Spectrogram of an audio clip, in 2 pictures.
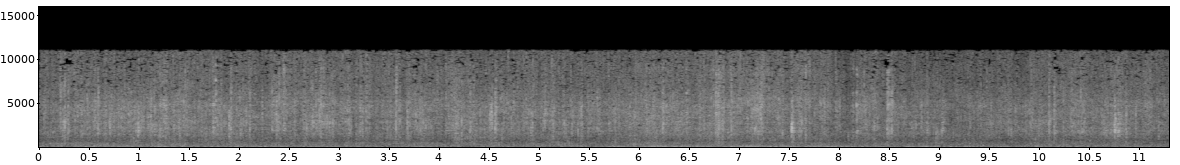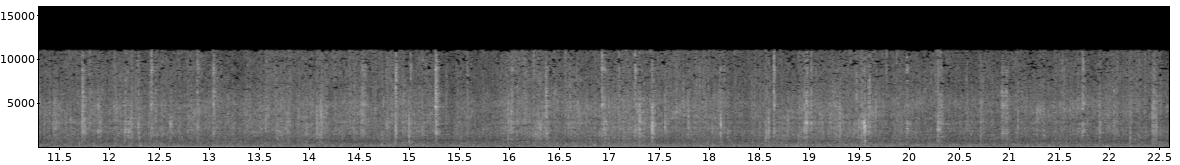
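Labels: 0.0s A bicycle rattles on a wet road. 22.6s
0.0s Soft air flow. 22.6s

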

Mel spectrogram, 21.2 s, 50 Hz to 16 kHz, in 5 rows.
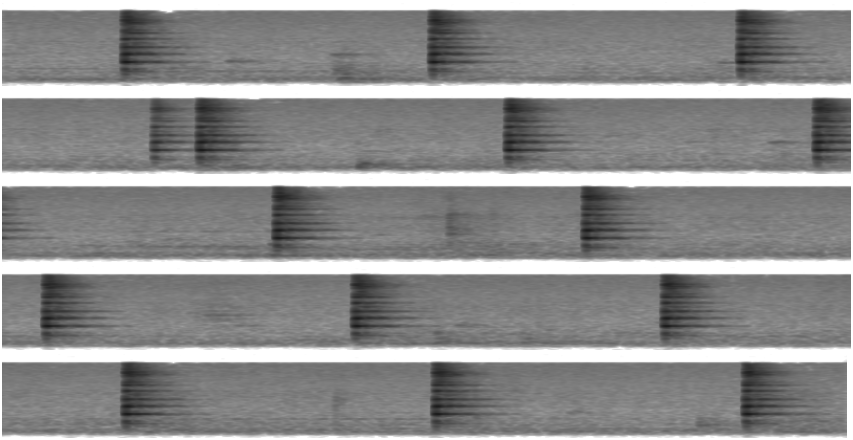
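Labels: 0.6s Water drips repeatedly from a tap. 21.2s
1.6s Water drips once. 2.8s

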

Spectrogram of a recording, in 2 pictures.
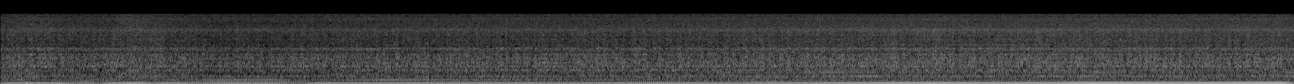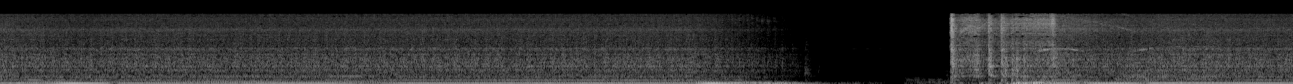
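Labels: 0.0s Car engine running. 20.8s
22.4s A car engine starts. 23.5s
23.7s Car engine running. 25.9s

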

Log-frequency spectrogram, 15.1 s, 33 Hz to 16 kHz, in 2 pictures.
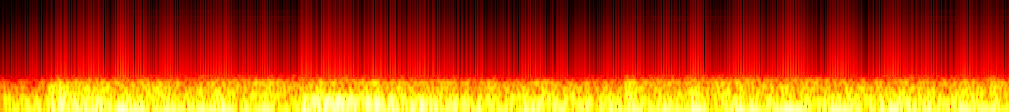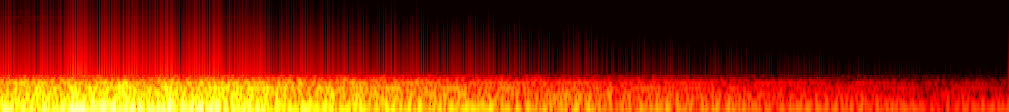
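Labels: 0.0s Gentle rumbling thunder with soft lightning strikes creating an atmospheric weather ambiance. 2.2s
2.3s Deep, rolling thunder and distant lightning strikes create an intense weather atmosphere. 4.0s
4.0s Gentle rumbling thunder with soft lightning strikes creating an atmospheric weather ambiance. 8.0s
8.1s Deep, rolling thunder and distant lightning strikes create an intense weather atmosphere. 15.1s

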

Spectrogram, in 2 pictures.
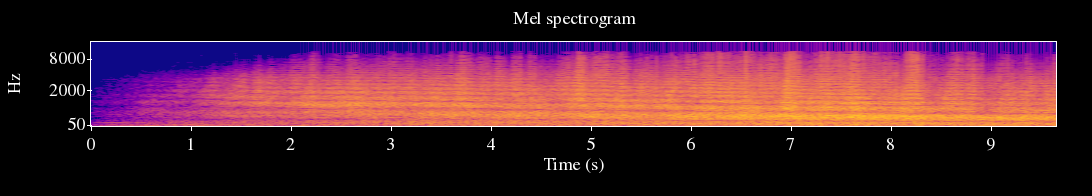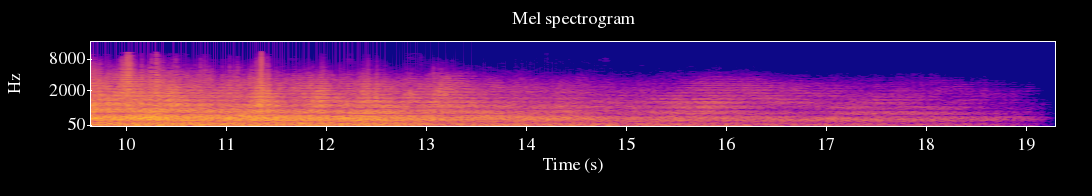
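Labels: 0.7s A jet engine roars overhead and fades slowly with a Doppler shift as it passes by. 19.3s

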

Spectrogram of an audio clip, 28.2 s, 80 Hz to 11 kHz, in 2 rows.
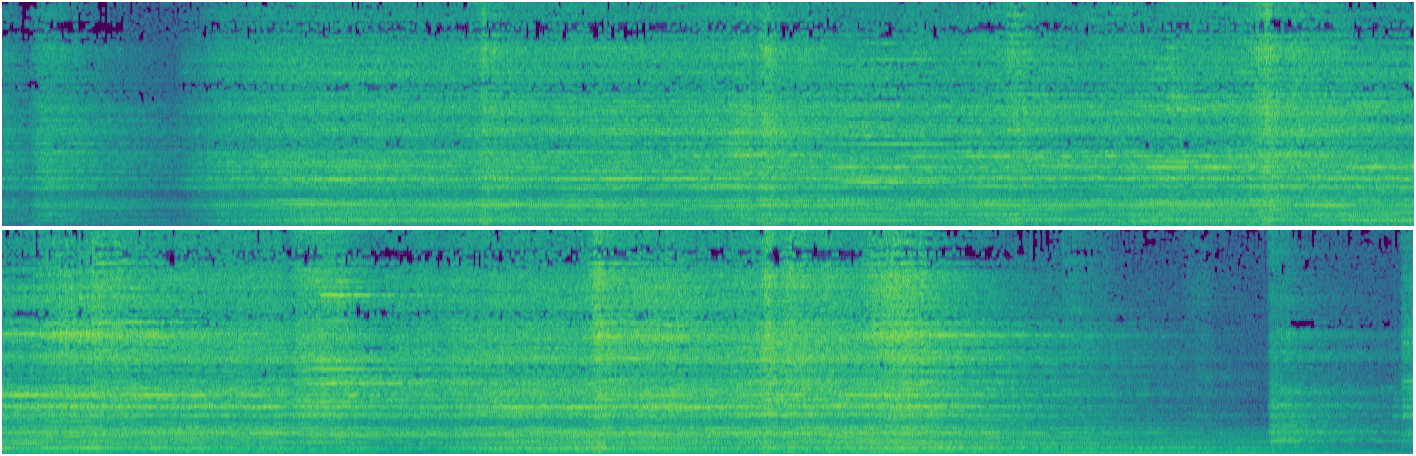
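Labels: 0.3s Weird and scary sound. 28.2s

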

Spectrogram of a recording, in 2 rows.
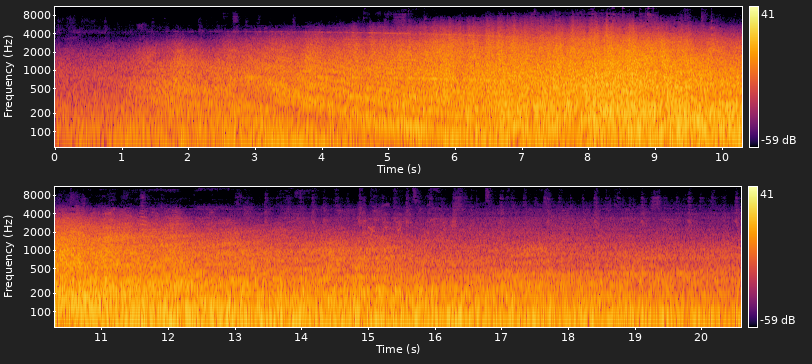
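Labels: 0.1s An airplane is approaching. 10.3s
10.3s A distant airplane sound. 20.6s

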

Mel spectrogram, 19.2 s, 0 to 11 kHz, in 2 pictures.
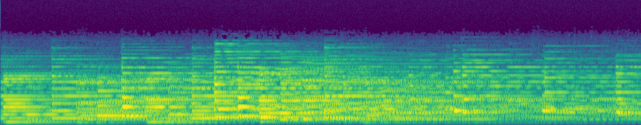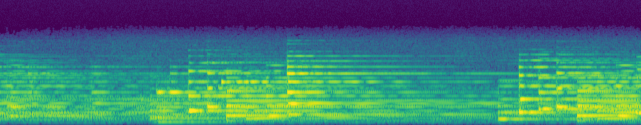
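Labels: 0.0s A piano plays a gentle song with soft, delicate tones and a smooth, continuous melody. 19.2s

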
